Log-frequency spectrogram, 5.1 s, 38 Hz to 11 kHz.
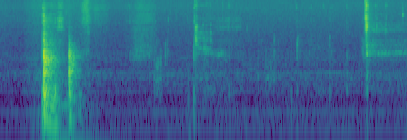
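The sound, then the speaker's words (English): A couple of soft slurping sips of Talisker 10 Scotch whisky from a glass in quick succession, then quiet, with two brief, sharp clinks like the glass being set down on a hard surface. “So at this point, we'll take another sip of our Talisker here.”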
